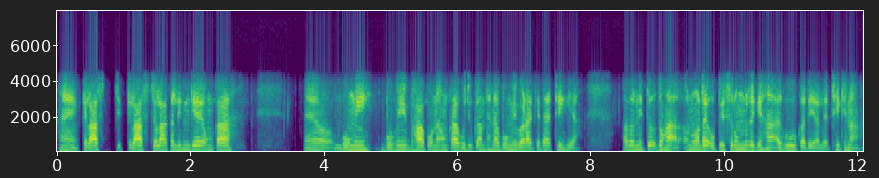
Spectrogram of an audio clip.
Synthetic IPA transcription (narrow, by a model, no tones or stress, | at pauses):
hɛ̃klas | klast͡ʃɔlakəlinɡɛɔŋka | bumibumibʱapɔnɛɔnkabud͡ʒuʔkant̪ʰɦɛnabumibaɽakɛd̪aʈʰik̚ɡɛja | ad̪ɔnit̪ɔʔd̪ɔɦaʔɔnmãɾɛupisɾumɾɛɡɛɦãʔəɡukad̪ɛjalɛ̰ʈʰikɦɛna̰ʔ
